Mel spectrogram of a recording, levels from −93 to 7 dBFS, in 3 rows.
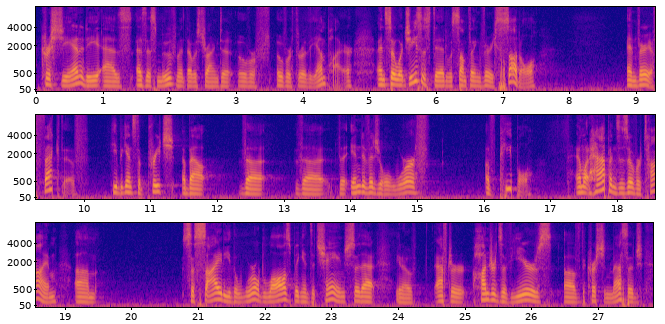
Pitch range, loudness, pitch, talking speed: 115-145 Hz, -24 LUFS, 130 Hz, 135 wpm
